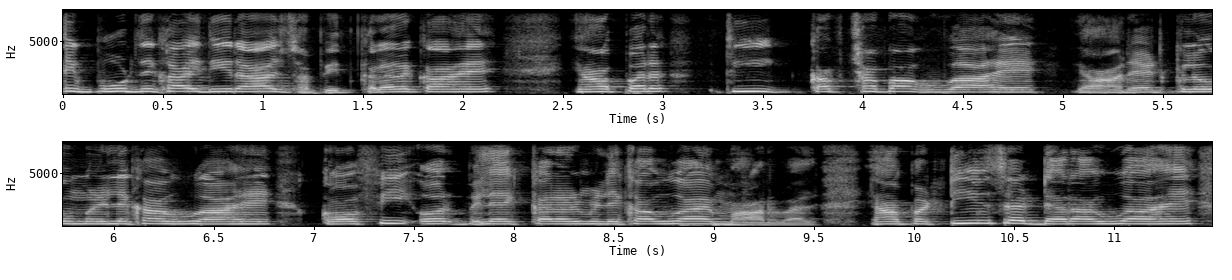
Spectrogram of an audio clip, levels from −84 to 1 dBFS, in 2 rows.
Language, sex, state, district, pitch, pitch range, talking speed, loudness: Hindi, male, Maharashtra, Chandrapur, 230 Hz, 215-250 Hz, 210 wpm, -19 LUFS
